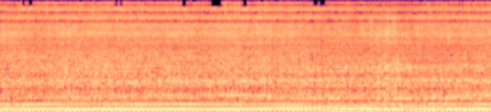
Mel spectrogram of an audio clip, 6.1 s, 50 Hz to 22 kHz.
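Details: BMW M3 with V10 swap, 10-into-1 headers and new custom 5-exit exhaust: loud, steady drone idling at about 2,200 rpm, too high, possibly because the idle is not yet set up; a vibration/rattle near the crossmember was also noted.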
